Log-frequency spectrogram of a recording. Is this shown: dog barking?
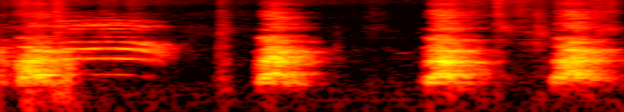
yes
